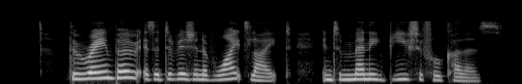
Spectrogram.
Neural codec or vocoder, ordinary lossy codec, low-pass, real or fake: codec, 16 kHz, 1 kbps, X-Codec, HuBERT features, trained on LibriSpeech; none; none; fake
